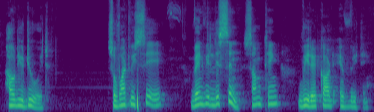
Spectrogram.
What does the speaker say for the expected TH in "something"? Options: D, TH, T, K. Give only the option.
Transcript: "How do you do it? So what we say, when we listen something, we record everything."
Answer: T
